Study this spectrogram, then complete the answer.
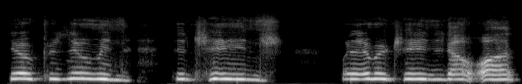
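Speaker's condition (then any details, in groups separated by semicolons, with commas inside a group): Speech impediment; disabled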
